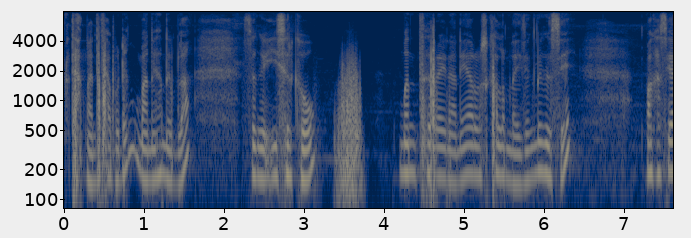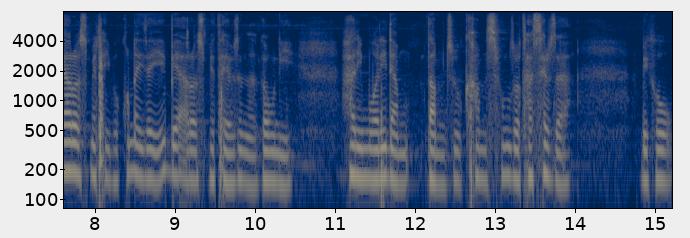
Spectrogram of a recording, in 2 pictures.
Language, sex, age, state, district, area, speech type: Bodo, female, 45-60, Assam, Udalguri, urban, spontaneous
